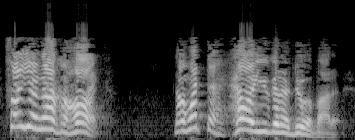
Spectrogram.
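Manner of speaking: very loud, swooping, shouted yell. Retelling how an old man jumped up in front of people: imitating someone yelling. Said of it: "he's yelling at me".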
